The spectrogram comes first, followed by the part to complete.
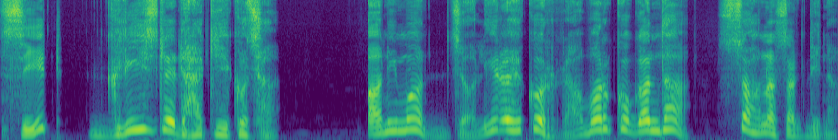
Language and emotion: Nepali, disgusted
